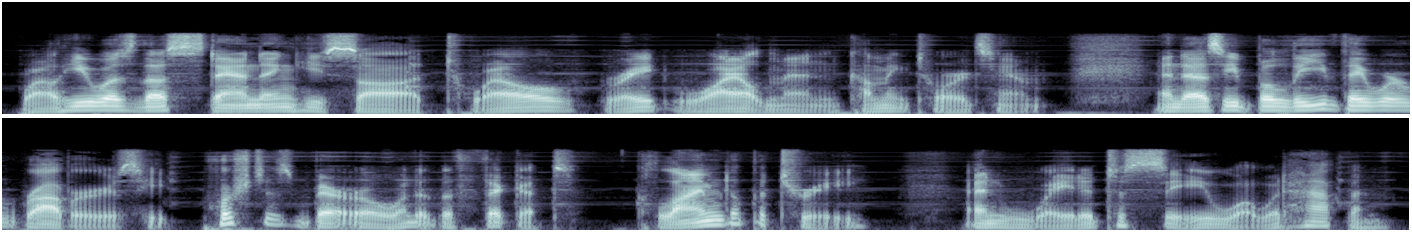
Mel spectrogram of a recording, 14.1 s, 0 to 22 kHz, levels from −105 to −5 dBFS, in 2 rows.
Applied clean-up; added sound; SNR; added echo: neural mask model DeepFilterNet 3.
